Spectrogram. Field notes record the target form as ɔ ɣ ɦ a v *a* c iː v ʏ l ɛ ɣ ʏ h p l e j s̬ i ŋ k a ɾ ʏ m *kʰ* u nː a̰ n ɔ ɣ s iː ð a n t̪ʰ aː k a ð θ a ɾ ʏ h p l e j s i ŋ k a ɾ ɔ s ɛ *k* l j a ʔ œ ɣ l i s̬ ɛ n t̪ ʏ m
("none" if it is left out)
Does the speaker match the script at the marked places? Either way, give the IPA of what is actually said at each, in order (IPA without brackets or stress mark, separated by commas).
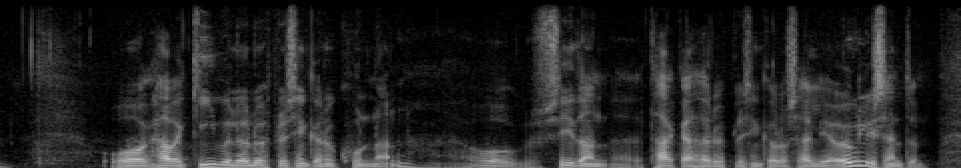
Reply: a, kʰ, none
